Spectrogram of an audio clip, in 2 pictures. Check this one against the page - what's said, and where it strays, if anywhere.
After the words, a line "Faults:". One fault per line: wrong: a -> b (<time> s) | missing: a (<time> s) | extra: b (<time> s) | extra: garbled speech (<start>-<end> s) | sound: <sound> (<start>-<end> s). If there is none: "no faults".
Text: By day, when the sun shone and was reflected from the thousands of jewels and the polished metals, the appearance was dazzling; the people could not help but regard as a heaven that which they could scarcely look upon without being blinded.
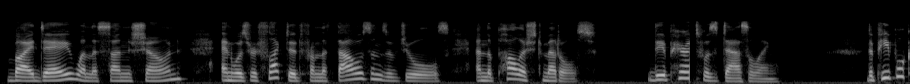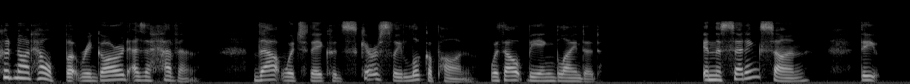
By day, when the sun shone and was reflected from the thousands of jewels and the polished metals, the appearance was dazzling; the people could not help but regard as a heaven that which they could scarcely look upon without being blinded. In the setting sun the
Faults:
sound: dropout (6.9-7.0 s)
extra: In the setting sun the (16.1 s)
